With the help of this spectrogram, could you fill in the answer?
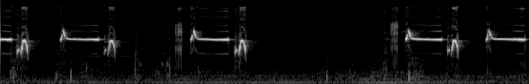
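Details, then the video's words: Prinia lure song: bright level whistles, each snapped off by a buzzy descending note, sung in pairs separated by a longer pause with faint low rumble. "Suara Pikat Prenjak Gacor"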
